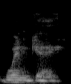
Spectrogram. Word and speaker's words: wenge: the past couple of years have had the wenge it's called spelled w-g-n-g-e but pronounced when you get it and heavy also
